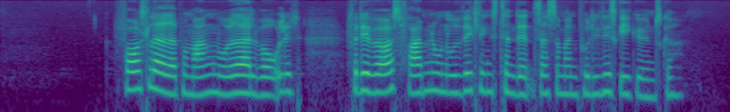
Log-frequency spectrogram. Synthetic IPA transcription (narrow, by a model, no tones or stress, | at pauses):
fɒːslɛ̰ɪð̞̩ˠæɐpʰɒ̽mɑ̈ŋəmɔ̽ːð̞ˠɐælʋɒ̰ːlid̥ | fɒ̽d̥e̝ʋe̝ɒ̽sə̥fʁaməno̝ːn̩əuð̞ˠʋe̝ɡ̥le̝ŋst͡sʰend̥en̰sɐsɒ̽mːænpʰo̝lid̥isɡ̥e̝ɡ̥əønsɡ̥ɐ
